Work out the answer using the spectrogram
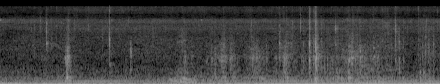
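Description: Breakfast hash frying in a cast iron skillet on a portable butane camp stove, with scattered clicks and scrapes of a plastic spoon stirring it, over a steady low hum.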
